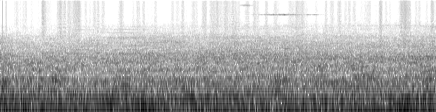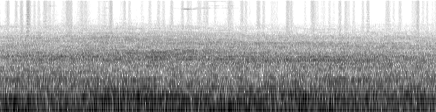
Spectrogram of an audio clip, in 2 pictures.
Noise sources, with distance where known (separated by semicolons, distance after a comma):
engine of unclear size, far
